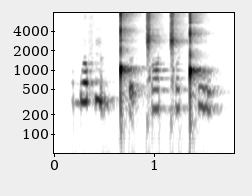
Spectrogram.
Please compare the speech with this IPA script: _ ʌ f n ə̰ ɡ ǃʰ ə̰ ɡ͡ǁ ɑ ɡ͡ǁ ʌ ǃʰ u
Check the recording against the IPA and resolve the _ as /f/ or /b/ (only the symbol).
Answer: b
